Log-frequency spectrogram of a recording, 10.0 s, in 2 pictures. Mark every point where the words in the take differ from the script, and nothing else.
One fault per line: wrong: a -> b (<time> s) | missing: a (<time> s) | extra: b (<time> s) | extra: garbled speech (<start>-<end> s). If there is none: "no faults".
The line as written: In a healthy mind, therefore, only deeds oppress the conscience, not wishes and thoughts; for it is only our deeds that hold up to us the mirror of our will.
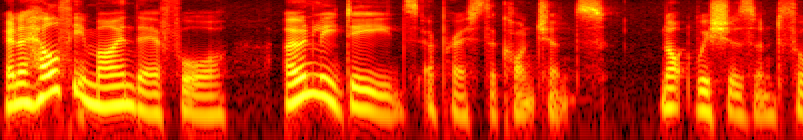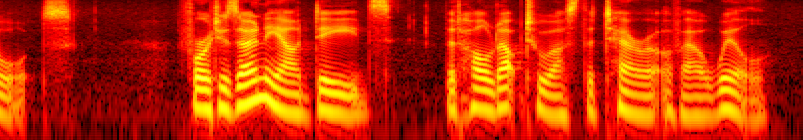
wrong: mirror -> terror (8.7 s)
